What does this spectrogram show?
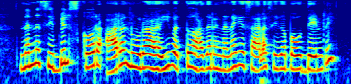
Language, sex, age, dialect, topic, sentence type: Kannada, female, 41-45, Dharwad Kannada, banking, question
